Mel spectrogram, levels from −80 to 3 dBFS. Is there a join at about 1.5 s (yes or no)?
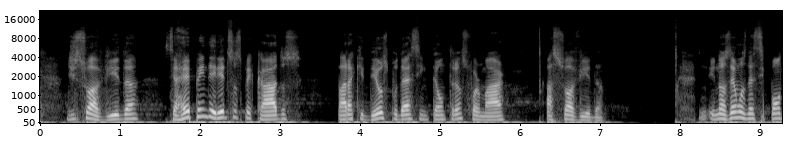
yes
